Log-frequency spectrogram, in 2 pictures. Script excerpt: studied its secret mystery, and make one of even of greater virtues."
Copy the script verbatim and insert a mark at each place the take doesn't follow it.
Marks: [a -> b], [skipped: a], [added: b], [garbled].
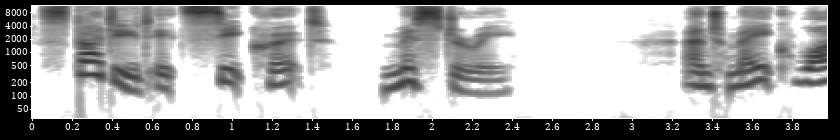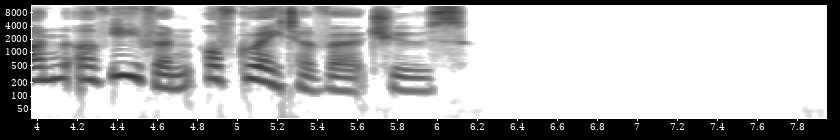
studied its secret mystery, and make one of even of greater virtues."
